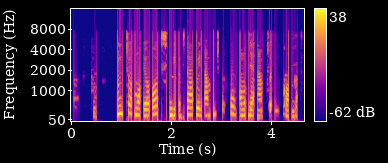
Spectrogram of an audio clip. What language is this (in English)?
Swahili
